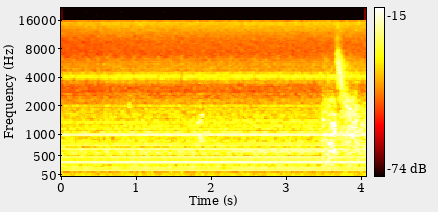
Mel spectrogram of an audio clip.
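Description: Steady electrical mains hum, a stack of even tones, on a videoconference audio feed that carries no voice. A faint brief sound comes about three and a half seconds in.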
